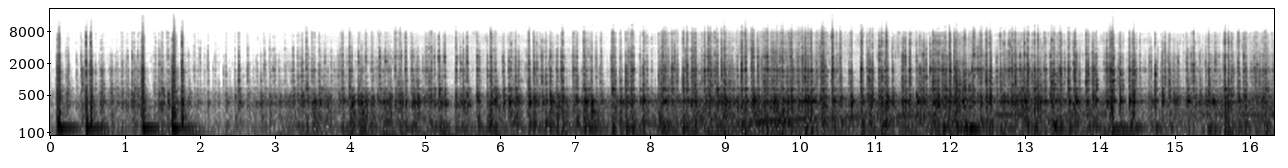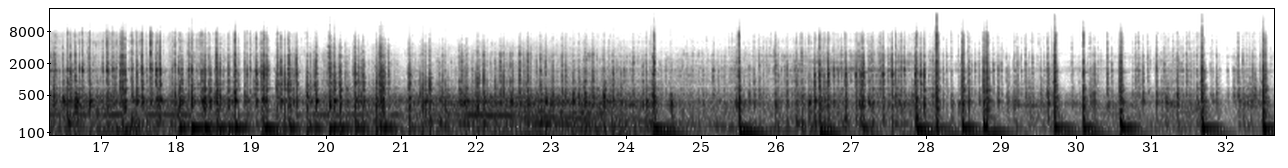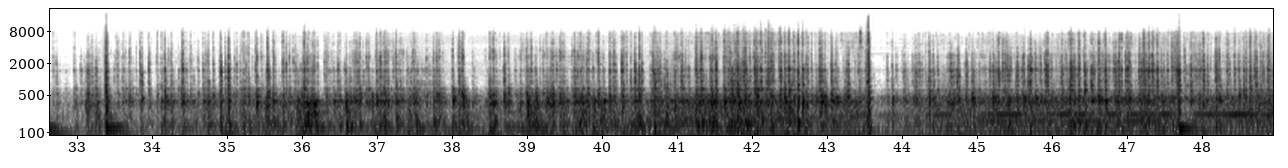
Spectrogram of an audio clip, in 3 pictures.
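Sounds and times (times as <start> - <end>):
knocks against drum: 0.0 - 2.0
low thuds of tumbling load: 8.3 - 34.3.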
